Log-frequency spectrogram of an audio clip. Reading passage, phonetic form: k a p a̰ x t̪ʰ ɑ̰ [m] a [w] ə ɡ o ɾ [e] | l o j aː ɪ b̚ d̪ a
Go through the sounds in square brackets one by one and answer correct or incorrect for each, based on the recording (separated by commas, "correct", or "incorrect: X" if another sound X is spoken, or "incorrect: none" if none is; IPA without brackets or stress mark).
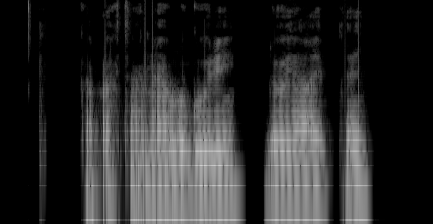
incorrect: n, correct, incorrect: i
